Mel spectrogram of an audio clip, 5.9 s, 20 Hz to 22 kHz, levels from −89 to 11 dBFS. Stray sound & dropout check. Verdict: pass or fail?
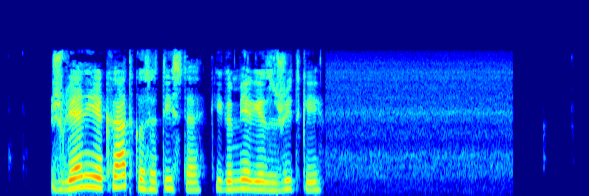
pass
